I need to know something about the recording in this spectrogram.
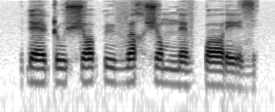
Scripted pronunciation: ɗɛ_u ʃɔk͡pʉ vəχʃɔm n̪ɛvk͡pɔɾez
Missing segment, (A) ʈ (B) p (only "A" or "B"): A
